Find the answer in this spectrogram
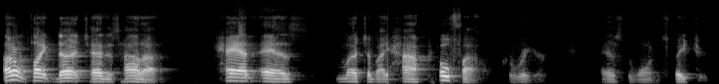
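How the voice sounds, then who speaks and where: A man co-hosting a casual talk show, answering a viewer question in a calm, measured way. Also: mid-range voice. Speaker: co-host. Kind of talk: casual chat.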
